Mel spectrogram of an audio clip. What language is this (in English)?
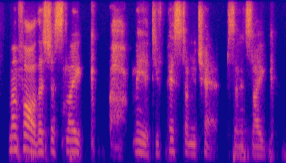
Welsh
